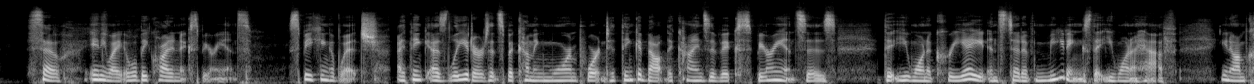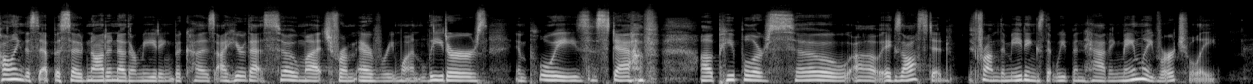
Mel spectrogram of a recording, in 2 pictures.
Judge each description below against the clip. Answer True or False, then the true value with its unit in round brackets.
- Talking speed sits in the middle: True (175 wpm)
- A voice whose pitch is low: False (180 Hz)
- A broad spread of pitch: False (2.5 semitones)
